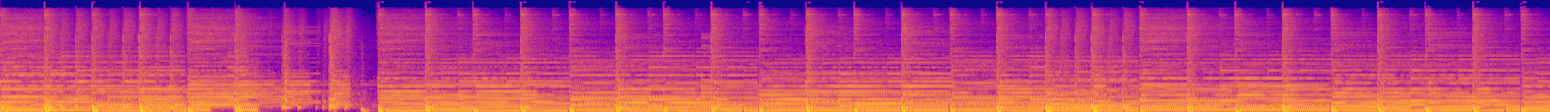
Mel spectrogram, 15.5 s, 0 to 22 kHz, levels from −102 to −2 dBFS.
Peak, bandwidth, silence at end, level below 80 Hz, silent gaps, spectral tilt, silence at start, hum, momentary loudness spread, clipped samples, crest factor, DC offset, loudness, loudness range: -4 dBFS; 20 kHz; 0 s; -26 dBFS; none; -6.5 dB/octave; 0 s; none; 4 LU; under 0.1%; 16 dB; under 0.1%; -21 LUFS; 2 LU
